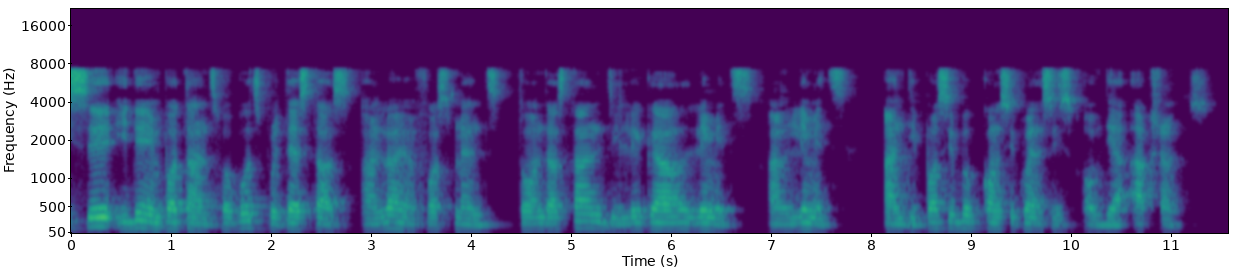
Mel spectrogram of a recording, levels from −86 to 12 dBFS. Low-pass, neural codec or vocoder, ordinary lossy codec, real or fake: 7.2 kHz; none; none; real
